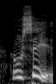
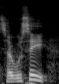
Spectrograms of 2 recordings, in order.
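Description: First: "We'll see" said much higher and punchier. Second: Said in the usual way. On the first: Real, not acted. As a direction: jump up in pitch on "We'll see". Repeated phrase, tone shift.

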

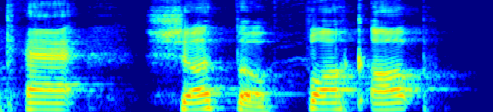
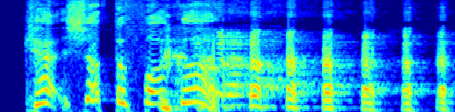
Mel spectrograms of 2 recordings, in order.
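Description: First: Slow, stretched "Kat, shut the fuck up"; lightly hammed outburst; mock yell. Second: High, very slow "Kat, shut the fuck up"; mock exasperated put-down; drawn-out dismissive snap. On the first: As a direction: drag every word out. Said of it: "If Maddie would have yelled". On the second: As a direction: stretch it out with contempt. Quoting Maddie, mocking.

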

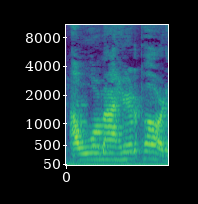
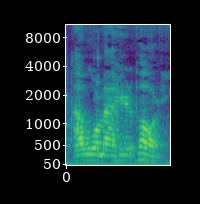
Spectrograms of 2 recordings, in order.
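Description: First: Said in the usual way. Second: Quicker throwaway repeat of "I wore 'em out here to party"; fast repeat. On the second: Acted. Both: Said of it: "repeats the line".

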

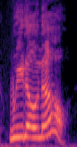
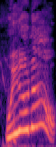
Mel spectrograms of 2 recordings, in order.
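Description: First: Said in the usual way. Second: Squeaky high-pitched we don't know; teasing high voice, stretched out; high sing-song repeat. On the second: Shown as a demonstration.

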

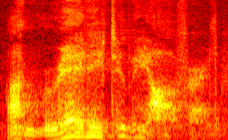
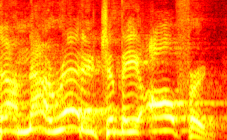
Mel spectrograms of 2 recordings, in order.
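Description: First: Soft, calm, settled; calm readiness. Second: Joyful. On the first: Retold or imitated. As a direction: say it softly like a man at peace. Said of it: "Look at his attitude". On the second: Acted. Preacher quoting Paul with joy.

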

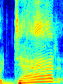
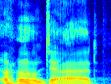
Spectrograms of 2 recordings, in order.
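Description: First: DAD called out high and loud; an eager kid's bright, raised DAD; children's eager call. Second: OH, DAD sighed out low; a deflated, dropping OH, DAD; children's let-down groan. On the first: Children glad to see their father, DAD called high and loud. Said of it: "When your children say dad, do they go". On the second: Children dismayed by their father, OH, DAD low and deflated. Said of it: "do they go, "Dad"? "Oh, Dad". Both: Retold or imitated.

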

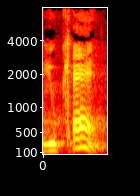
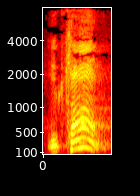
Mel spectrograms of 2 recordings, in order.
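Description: First: Soft, encouraging "you can"; gentle reassurance. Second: Quieter, falling "You can"; softer reassurance. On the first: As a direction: reassure him quietly. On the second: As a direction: settle it gently. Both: Real, not acted. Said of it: "La, ya akhi".

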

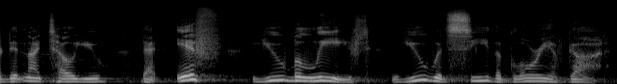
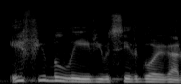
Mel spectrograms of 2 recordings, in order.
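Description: First: Drawn out, stressing if and you; slow, weighty rebuke. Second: Said in the usual way. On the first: Acted. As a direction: lay each word down deliberately as a gentle rebuke. Jesus rebukes Martha. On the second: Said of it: "Remember that".

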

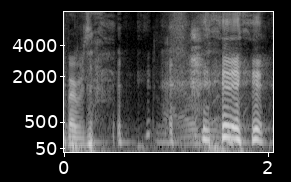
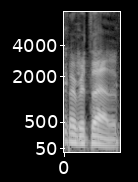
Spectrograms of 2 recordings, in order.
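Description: First: Very slow, high, laughing through the words; cracking up mid-phrase. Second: Said in the usual way. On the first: Real, not acted. Laughing repeat.

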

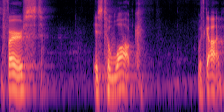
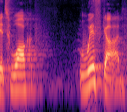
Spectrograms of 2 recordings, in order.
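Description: First: "walk" drawn out and lifted; slow, deliberate weight on "walk"; stress on walk. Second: "with" lifted and set apart before "God"; the weight moves to "with", not "walk"; stress on with. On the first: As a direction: lean on the word "walk", then pause before "with God". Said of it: "Emphasis on walk". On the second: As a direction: lean on "with" in "with God". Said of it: "more uniquely". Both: Shown as a demonstration.

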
